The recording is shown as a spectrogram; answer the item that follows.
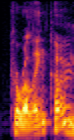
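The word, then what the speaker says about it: Kurylenko: Kirilenko? – Nailed it.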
